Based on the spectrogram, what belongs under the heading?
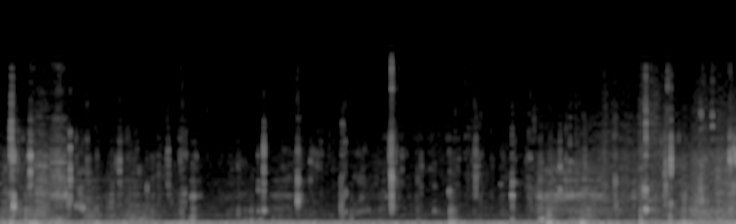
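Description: People chewing food close to the microphone, with soft crunches and many scattered small crisp clicks; a faint steady hum sits underneath.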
